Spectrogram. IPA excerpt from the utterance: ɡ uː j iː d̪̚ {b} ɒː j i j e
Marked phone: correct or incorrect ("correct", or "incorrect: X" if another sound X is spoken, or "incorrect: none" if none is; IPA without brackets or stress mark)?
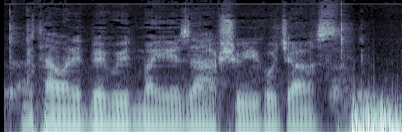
incorrect: m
